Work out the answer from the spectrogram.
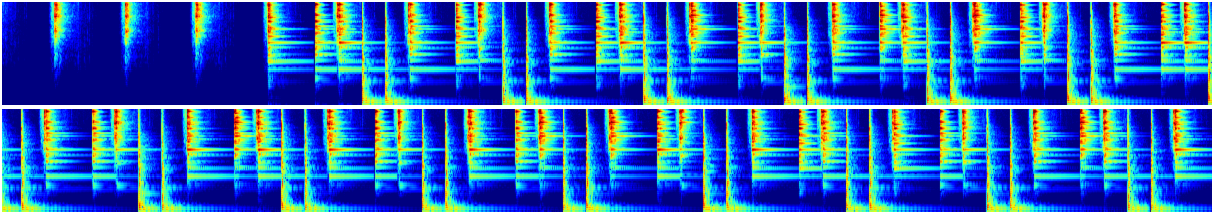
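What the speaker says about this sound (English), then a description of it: "we're going to add the sangban or the higher bass drum part." Sangban, the higher-pitched bass drum of a djembe and dundun ensemble, plays a steady repeating pattern of deep struck tones, each paired with a sharp metallic bell clank, entering after a few lone bell hits and continuing alone and close.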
